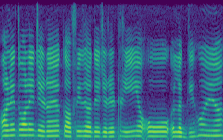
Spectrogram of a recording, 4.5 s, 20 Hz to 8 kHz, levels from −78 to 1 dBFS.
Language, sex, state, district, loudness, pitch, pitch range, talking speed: Punjabi, female, Punjab, Kapurthala, -15 LUFS, 275 Hz, 255-290 Hz, 160 wpm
